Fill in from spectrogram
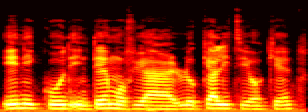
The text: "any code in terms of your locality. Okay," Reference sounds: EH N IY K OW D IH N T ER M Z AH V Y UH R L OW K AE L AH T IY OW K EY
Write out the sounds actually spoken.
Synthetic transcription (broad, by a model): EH N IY K OW D IH N T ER M AH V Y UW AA L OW K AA L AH T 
